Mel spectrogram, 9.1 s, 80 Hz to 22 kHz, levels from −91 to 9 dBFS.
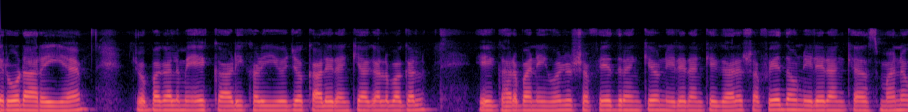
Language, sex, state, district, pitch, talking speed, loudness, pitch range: Hindi, male, Uttar Pradesh, Hamirpur, 160 Hz, 255 wpm, -26 LUFS, 155-160 Hz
